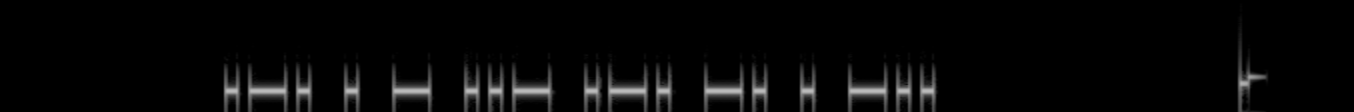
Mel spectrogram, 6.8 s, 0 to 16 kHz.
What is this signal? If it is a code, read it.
Morse code, heard as a keyed tone, about 20 wpm, 700 Hz. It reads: RETURNED
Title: ED Suffix - Top 100 Words with Base Words 20wpm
